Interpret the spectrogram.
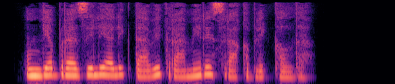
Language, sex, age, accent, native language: Uzbek, male, 12-17, Namangan, Uzbek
